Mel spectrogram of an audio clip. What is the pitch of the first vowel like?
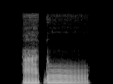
low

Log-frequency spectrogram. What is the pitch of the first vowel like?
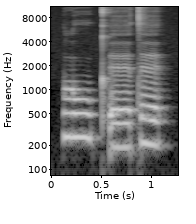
high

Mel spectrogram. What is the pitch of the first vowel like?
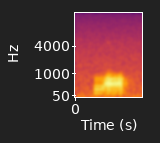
high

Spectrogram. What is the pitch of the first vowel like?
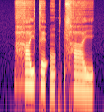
high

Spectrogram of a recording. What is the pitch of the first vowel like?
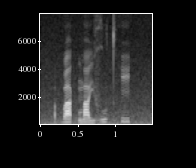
low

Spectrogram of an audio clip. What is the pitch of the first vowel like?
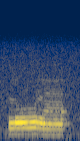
high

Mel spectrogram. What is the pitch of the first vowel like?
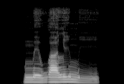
low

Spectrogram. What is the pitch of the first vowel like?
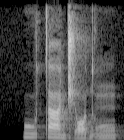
high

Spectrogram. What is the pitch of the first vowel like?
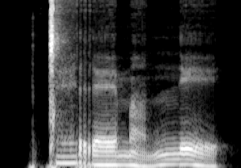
high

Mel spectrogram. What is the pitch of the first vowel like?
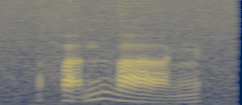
rising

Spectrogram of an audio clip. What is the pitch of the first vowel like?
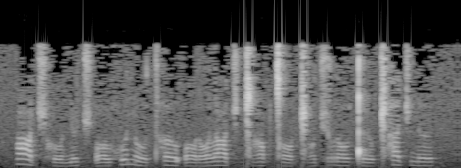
falling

